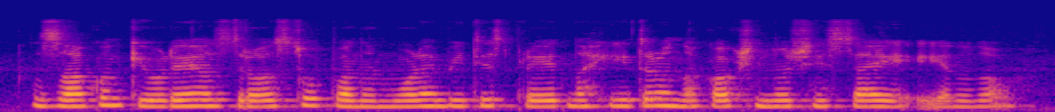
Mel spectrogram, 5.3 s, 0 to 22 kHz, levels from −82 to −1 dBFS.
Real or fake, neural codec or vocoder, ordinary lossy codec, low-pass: real; none; none; 10.8 kHz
